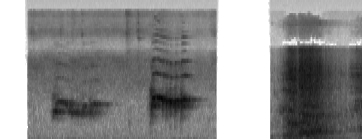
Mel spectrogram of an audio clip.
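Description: Two short whistled bird calls, each under a second. After a pause, near the end, a loud, rough big-cat growl begins.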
